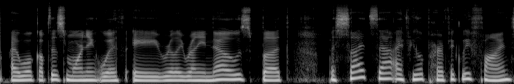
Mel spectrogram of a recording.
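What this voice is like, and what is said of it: Slightly nasal, congested voice. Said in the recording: “I sound a little nasally, ... I think I'm catching a bit of a cold.”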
